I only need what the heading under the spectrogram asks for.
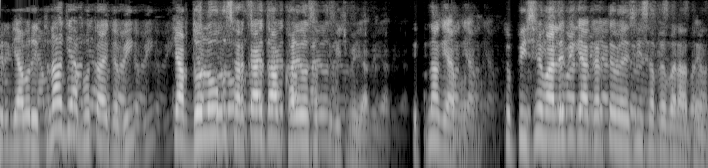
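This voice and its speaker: A man's voice: high-pitched, a little mellow. A man preaching in a conversational style, explaining with rhetorical questions and stories from his own life. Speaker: Islamic preacher. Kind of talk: conversational sermon.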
